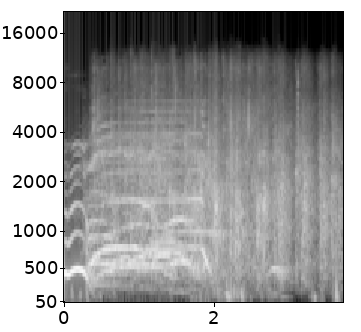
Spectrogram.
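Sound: applause and cheering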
